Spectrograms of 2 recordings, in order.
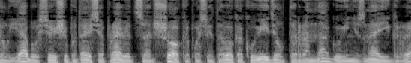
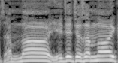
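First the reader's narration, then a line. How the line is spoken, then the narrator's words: Shouting. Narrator (Russian): кричал он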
